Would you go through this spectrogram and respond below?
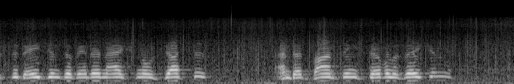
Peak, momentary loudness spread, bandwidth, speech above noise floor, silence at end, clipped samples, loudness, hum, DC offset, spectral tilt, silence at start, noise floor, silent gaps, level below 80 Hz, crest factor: -6 dBFS; 22 LU; 9.4 kHz; 21 dB; 0 s; under 0.1%; -19 LUFS; none; under 0.1%; -7 dB/octave; 0 s; -39 dBFS; none; -46 dBFS; 14 dB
